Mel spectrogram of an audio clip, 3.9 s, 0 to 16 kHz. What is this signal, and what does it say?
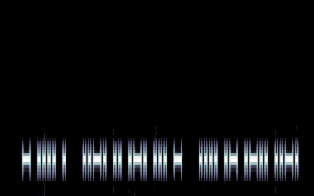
Morse code, heard as a keyed tone, about 38 wpm, 700 Hz. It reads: THE FIRST HALF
